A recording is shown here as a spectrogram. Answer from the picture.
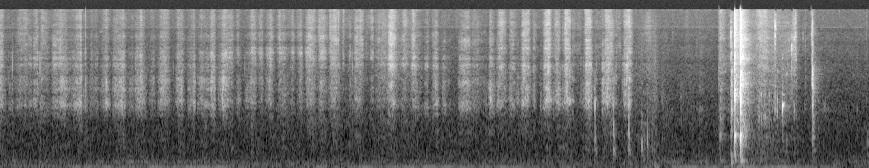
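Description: Faint, scratchy strokes of a watercolour paintbrush on paper, many small soft ticks and rubs. About seven seconds in, one short, sharp knock is much louder than the strokes.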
